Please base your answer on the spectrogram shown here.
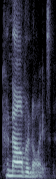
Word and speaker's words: cannabinoids: So another term to learn the pronunciation of is cannabinoids. So THC and CBD are both considered what's called cannabinoids.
